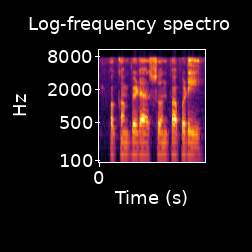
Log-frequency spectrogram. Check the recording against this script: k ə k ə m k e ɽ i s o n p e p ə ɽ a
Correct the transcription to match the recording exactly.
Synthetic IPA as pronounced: p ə k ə m p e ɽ a s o n p a p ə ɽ i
